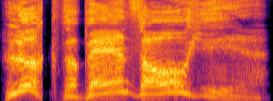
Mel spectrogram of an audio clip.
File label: Male Vulpera Emote; TRIGGER Pack The House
